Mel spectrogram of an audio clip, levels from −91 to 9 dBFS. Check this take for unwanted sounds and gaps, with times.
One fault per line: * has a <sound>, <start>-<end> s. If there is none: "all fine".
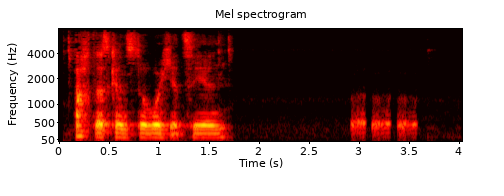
* has a laugh, 2.9-3.6 s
